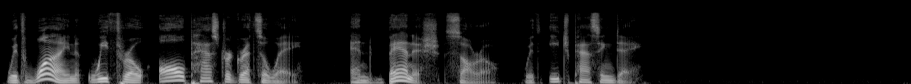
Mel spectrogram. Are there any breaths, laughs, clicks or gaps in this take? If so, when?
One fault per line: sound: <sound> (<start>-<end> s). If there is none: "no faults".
no faults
